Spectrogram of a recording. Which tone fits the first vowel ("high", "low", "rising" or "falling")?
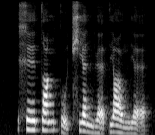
high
